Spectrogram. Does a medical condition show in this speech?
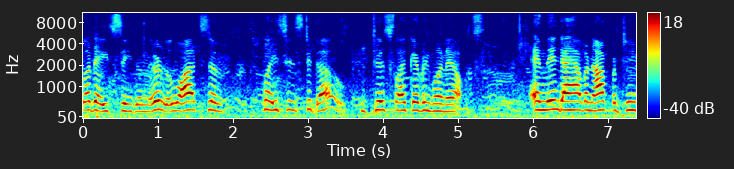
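Yes: cerebral palsy.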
